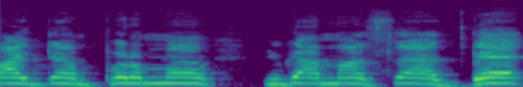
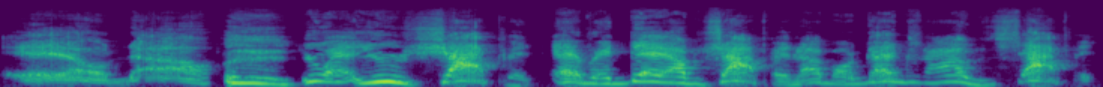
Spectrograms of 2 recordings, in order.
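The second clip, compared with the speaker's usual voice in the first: mocking rant; 4 semitones higher than usual. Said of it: "I was like".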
